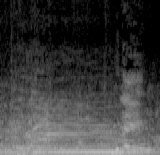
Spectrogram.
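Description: A young cow mooing: one long, steady bawl lasting about a second and a half, over crowd chatter.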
